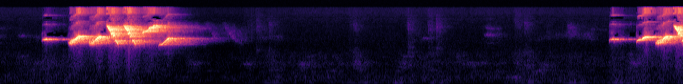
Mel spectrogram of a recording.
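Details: Double-collared seedeater song, played so caged birds sing along: two phrases separated by about five seconds of silence, each a whistled opening followed by fast buzzy chattering trills.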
